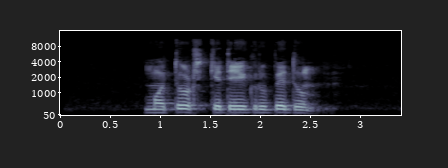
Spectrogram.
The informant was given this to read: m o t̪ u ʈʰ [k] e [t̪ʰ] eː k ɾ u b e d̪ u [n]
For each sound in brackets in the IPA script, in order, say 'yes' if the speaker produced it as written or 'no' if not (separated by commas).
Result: yes, no, no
